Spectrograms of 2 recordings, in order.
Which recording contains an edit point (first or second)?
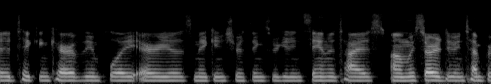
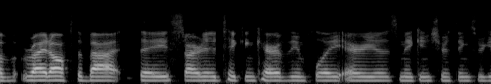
first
